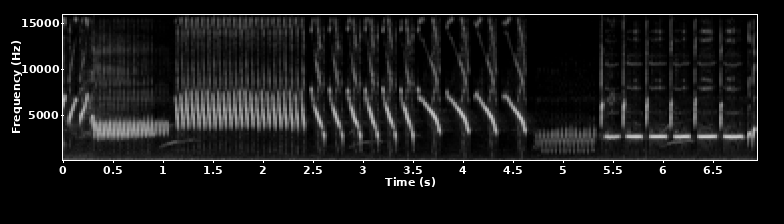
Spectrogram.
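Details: Yorkshire canary singing loudly: a buzzy trill, a bright sustained rolling trill, descending whistled sweeps in quick succession, a lower buzz, then evenly spaced clipped notes.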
